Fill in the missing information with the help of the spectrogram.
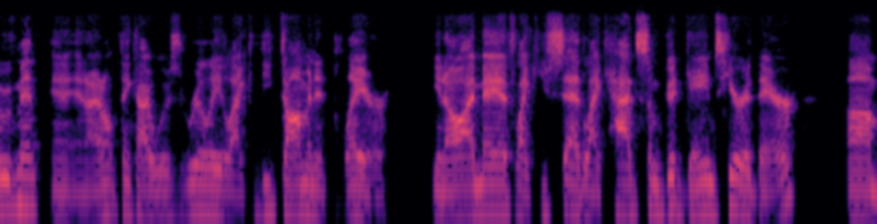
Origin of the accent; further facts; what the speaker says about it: California, United States; moved away; I'm from California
